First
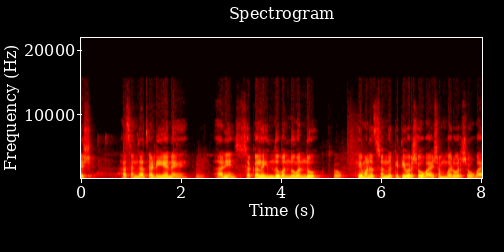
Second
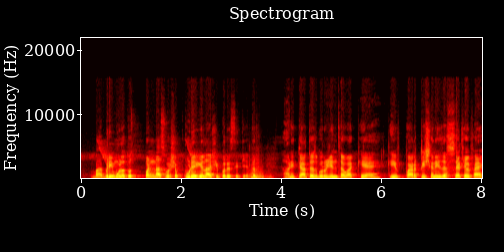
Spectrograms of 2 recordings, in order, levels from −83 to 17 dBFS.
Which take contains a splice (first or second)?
second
